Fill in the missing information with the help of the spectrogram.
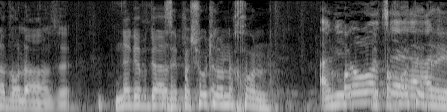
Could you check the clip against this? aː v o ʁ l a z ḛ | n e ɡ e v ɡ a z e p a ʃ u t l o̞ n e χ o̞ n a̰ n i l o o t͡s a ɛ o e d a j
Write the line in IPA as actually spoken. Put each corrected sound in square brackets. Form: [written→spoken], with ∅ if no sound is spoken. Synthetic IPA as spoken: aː v o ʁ l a z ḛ | n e ɡ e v ɡ a z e p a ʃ u t l o̞ n [e→a] χ o̞ n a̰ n i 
